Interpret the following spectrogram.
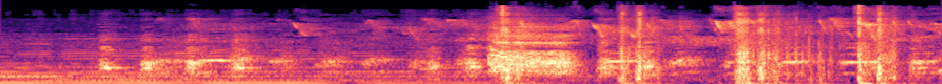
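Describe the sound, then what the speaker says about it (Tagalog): Farmyard chickens cluck and squawk in busy bursts, with a rooster-like call rising among them, close and lively against a low background hum. "ang dami-dami niyong manok"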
